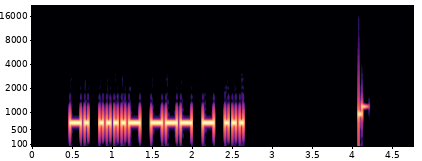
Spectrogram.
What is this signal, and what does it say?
Morse code, heard as a keyed tone, about 24 wpm, 700 Hz. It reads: N4OTS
